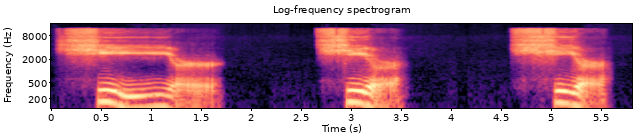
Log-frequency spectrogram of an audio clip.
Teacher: So in this case, we have E, which is the vowel that we check, and then the schwa sound. Entonces, este diptongo sube y baja. Voy a decir I y voy a dejar caer el sonido.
